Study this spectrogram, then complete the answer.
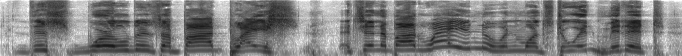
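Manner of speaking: put-on high-pitched old lady scolding the TV; indignant old woman, shrill-high and insistent; batty old lady. A narrator's reading.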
